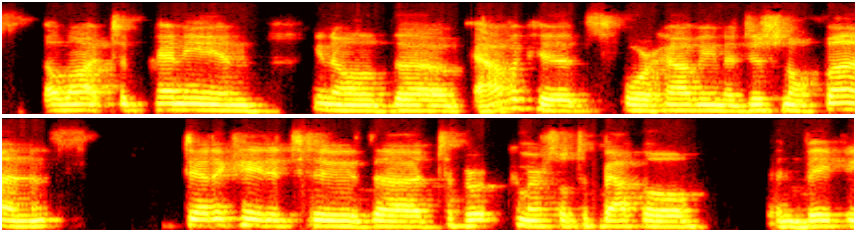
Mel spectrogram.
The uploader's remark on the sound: This episode was recorded August 24, 2022 before a live-virtual audience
